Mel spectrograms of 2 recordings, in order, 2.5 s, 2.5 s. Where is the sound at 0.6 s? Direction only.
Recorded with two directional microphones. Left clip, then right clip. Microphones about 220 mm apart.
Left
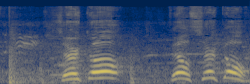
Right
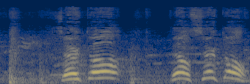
15° left (ahead or behind).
